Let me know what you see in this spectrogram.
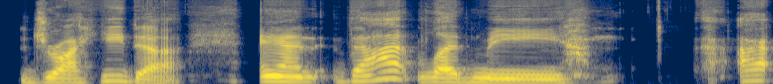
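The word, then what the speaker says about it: Drogheda: of the place where Shawn is from it's draa oh okay it's spelled draga but it's draa and that led me I I got led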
